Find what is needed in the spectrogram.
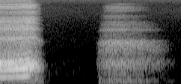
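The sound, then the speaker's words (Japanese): Deep breathing in through the nose and out through the mouth during a guided relaxation exercise: two soft, airy breath sounds separated by a moment of silence. “鼻からお腹いっぱいに息を吸って、その後ゆっくり口から吐き出してね。”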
